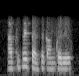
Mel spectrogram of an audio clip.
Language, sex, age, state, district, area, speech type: Hindi, female, 18-30, Rajasthan, Jodhpur, urban, conversation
